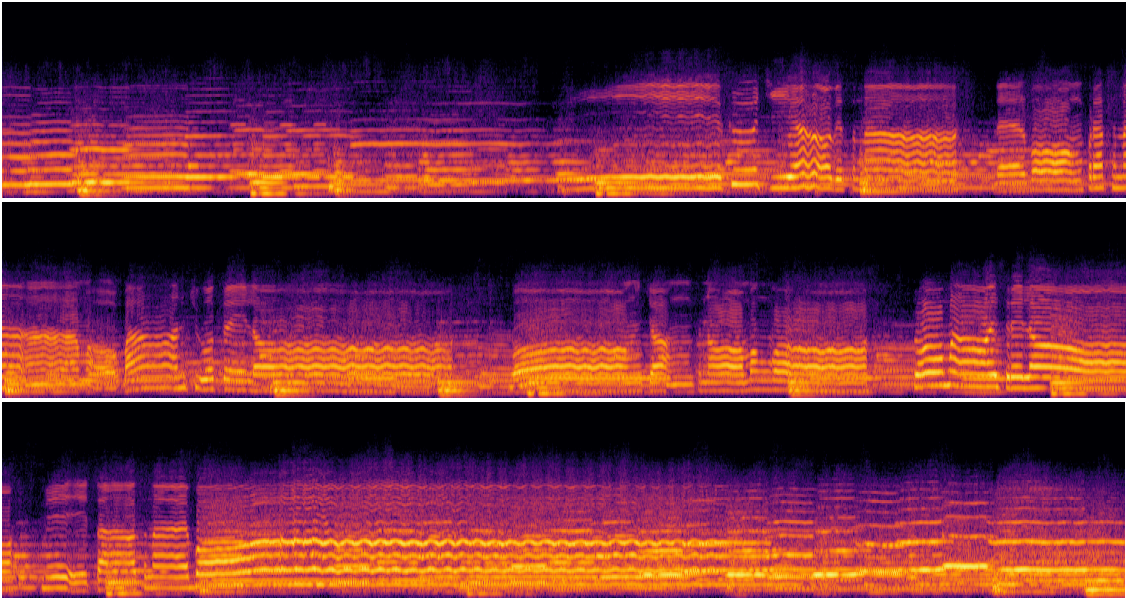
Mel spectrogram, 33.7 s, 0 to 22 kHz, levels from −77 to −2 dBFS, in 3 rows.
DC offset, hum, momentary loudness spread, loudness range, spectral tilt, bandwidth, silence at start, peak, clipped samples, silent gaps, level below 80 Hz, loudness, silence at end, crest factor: under 0.1%; none; 10 LU; 7 LU; -8 dB/octave; 7.4 kHz; 0 s; -2 dBFS; under 0.1%; none; -50 dBFS; -13 LUFS; 0 s; 12 dB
